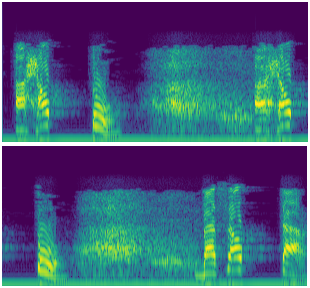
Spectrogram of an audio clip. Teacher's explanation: بلکہ طا کو جب تا میں ملائیں گے تو طا کی صفت جو خوبی ہے پر ہونا وہ باقی رہے گی، وہ باقی رہے گی، مگر آخر میں جب متحرک تا حرف پڑھیں گے تو اس کو باریک کر دیں گے. · جب طا کو تا میں داخل کریں گے تو اس کا ایک حصہ، وہ پر ہونے کا جو حصہ ہے، جو پر ہونے کی جو خوبی ہے وہ باقی رہ جائے گی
